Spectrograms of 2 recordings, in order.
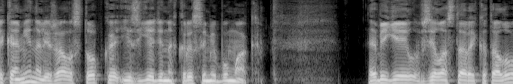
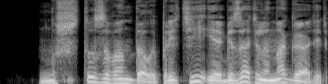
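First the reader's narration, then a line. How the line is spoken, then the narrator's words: Grumbled. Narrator (Russian): проворчала она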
